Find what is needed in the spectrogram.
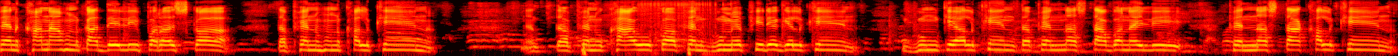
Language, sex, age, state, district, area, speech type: Maithili, female, 60+, Bihar, Muzaffarpur, rural, spontaneous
